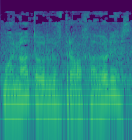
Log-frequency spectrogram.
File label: Voice Acting es F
